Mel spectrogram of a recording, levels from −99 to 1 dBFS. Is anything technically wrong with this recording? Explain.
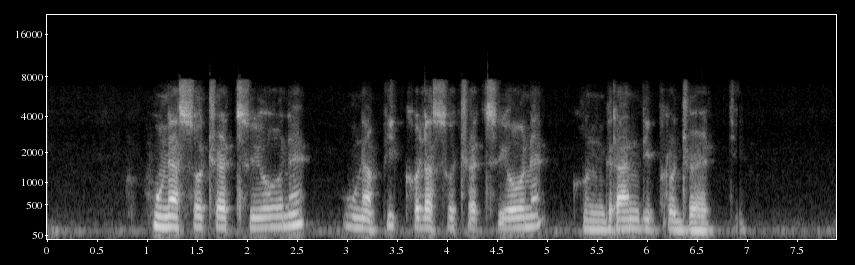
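Yes. Around 6.89 to 6.96 s there is a lost AMR speech frame. Corrupted radio data failed the frame's checksum, so the AMR-WB decoder filled the gap by repeating the previous frame's pitch and vocal tract settings at reduced gain. The result is a brief dip or warble, which fits a single lost 20 ms frame. What separates this from a plain network dropout is that the sound is smeared and continued rather than cut to silence or clicking.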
